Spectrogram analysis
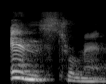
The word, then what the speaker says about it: instrument: It's instrument, right? That is the correct pronunciation.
